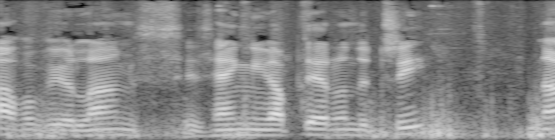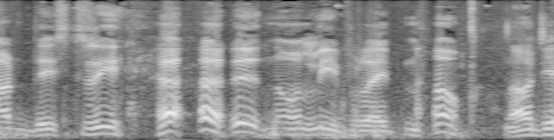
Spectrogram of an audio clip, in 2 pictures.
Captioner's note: laughs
